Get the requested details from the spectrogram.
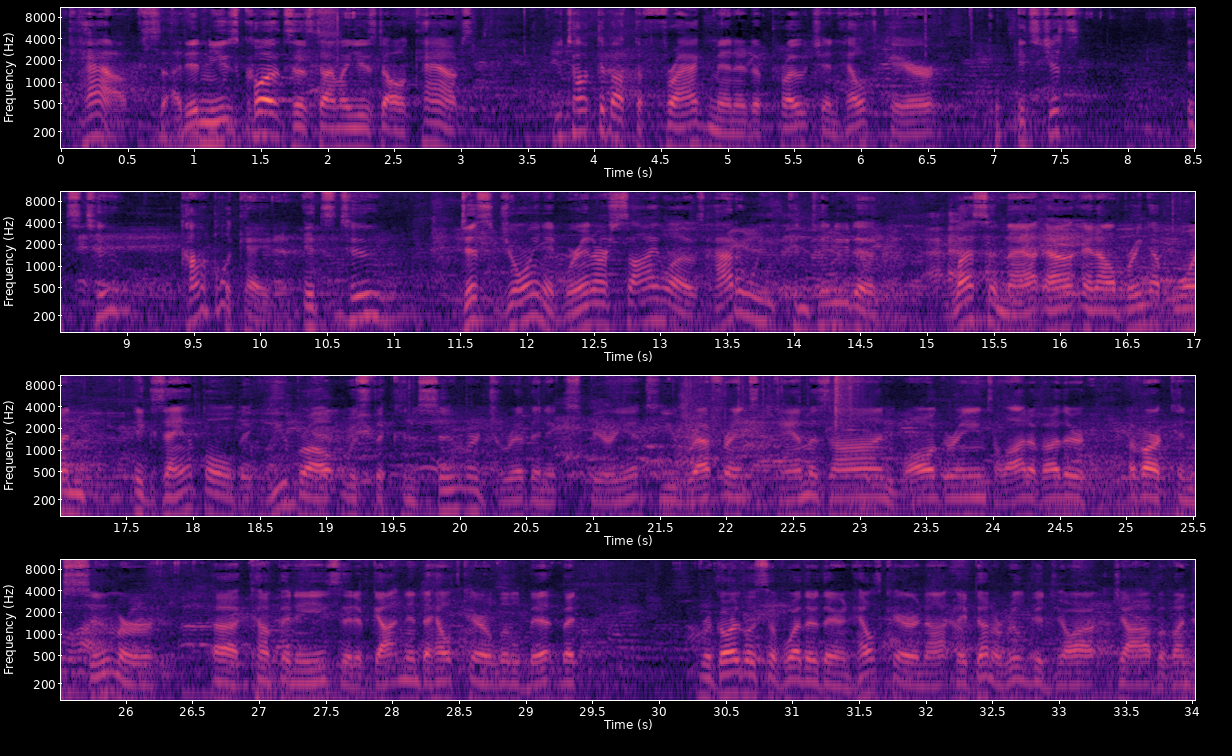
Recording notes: Live from Boston. This week we're in Boston at the MGMA Medical Practice Excellence Leaders Conference.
